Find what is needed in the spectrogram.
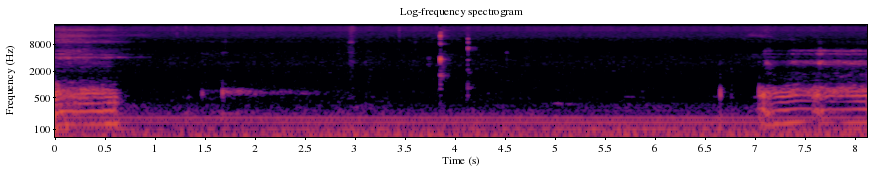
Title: Yoda afternoon sleeping with dad and funny snoring [Life of a Boston terrier]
